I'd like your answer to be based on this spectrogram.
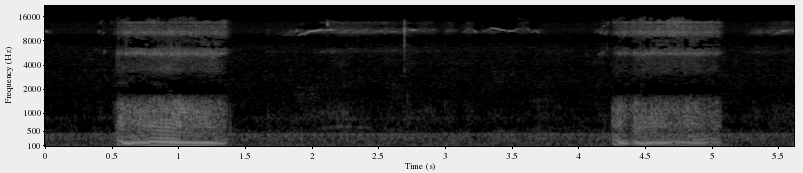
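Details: Sleeping dog snoring loudly: deep, vibrating, growl-like inhalations about four seconds apart over steady background hum; snoring.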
